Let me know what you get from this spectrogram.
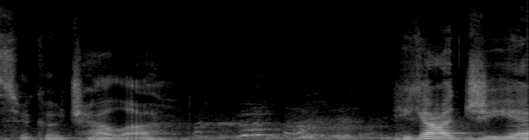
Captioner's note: audience laughing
